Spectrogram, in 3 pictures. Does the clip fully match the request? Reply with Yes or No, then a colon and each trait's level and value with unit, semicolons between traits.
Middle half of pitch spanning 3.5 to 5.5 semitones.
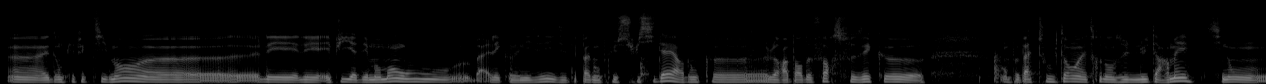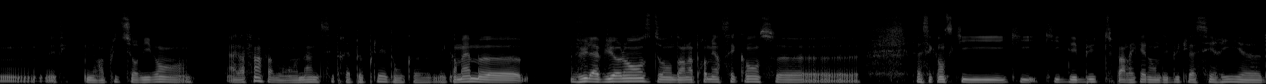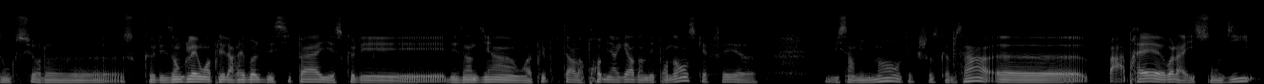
No: narrow, 2.4 semitones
